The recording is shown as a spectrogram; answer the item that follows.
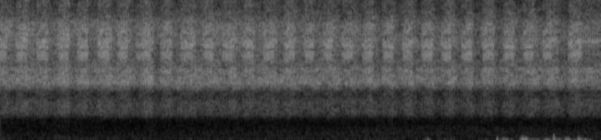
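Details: High, pulsing buzz of crickets at a Korčula bay in Croatia, beating roughly twice each second, with a few soft low thumps near the end.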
